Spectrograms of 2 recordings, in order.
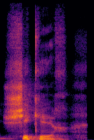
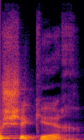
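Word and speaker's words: שקר: Fait intéressant, en hébreu, mensonge se dit sheker.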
